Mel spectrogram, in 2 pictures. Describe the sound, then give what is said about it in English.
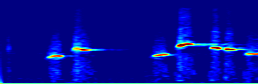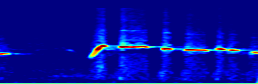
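A person whistles a jaunty march tune alone, clear, in three short phrases with bright sustained notes and quick little trills between pauses. “But I remember when I used to work in industry that I used to go around and people would whistle this tune.”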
